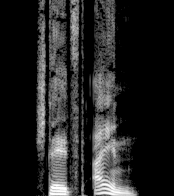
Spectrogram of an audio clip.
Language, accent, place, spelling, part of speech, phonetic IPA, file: German, Germany, Berlin, stellst ein, verb, [ˌʃtɛlst ˈaɪ̯n], De-stellst ein.ogg
- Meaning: second-person singular present of einstellen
